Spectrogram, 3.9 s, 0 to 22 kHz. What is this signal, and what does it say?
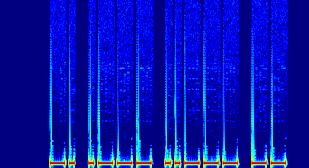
Morse code, heard as a keyed tone, about 21 wpm, 700 Hz. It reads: NJ2M
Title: USA Call Signs - 4 Characters - Repeated 2x - 20wpm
